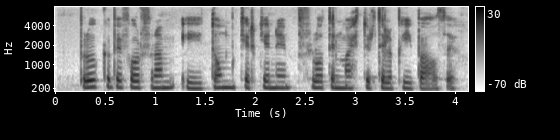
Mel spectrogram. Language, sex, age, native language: Icelandic, female, 30-39, Icelandic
